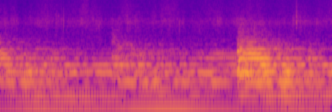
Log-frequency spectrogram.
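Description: The large, deep Zygmunt Bell in Kraków, Poland, tolls loudly and slowly after the death of Pope John Paul II, two strikes a second and a half apart, each leaving a long, rich humming resonance that sustains between strokes. No voices are present.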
